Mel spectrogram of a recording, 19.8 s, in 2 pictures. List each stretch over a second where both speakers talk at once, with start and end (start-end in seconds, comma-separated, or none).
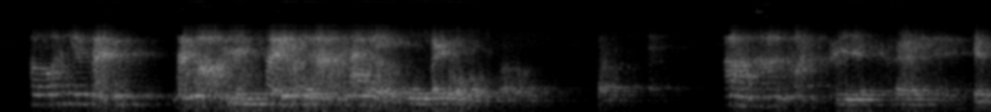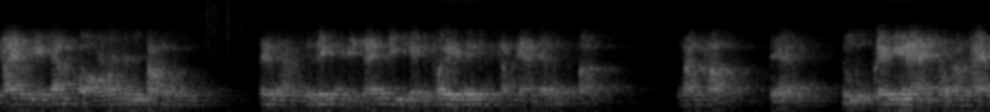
2.2-3.8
